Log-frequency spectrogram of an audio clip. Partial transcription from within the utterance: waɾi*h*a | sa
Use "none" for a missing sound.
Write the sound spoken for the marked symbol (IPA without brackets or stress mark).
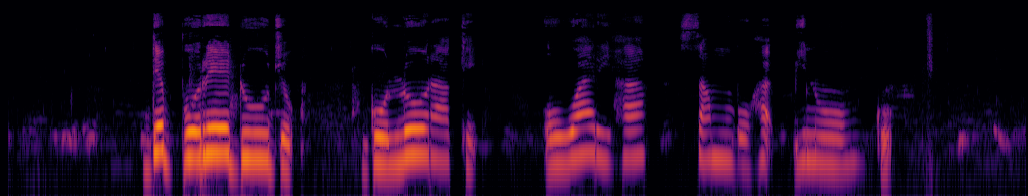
h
